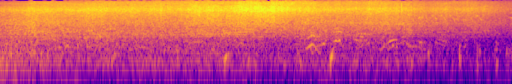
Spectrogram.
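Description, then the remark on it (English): The Lady Knox geyser in New Zealand erupts after a park guide pours detergent into it, a steady, loud roar of gushing, spraying water that stays constant throughout, with faint crowd voices murmuring underneath. “a park guide pours detergent into the Lady Knox geyser to set it off”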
